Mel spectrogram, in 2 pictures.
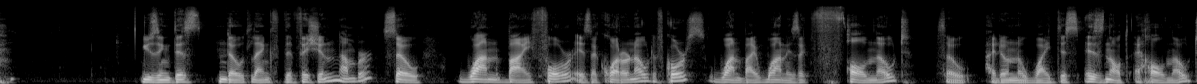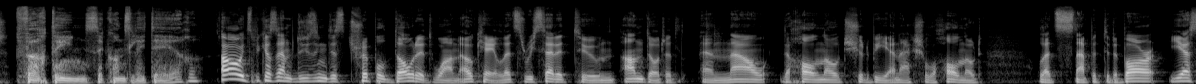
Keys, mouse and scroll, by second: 0.0 click, 0.5 click, 0.9 click, 7.0 click, 16.5 click, 19.9 click, 21.7 click, 22.8 click.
